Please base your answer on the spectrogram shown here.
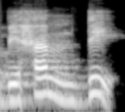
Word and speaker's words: بحمد: And the last letter in the second word is the letter dal. The letter dal pronounced using the top tip of the tongue. Da. فسبح بحمد da di do da di do, and here is di, so bihamdi di.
